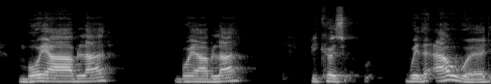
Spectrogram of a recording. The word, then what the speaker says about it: hablar: they'll say voy a hablar, because with our word, if we pronounced hablar in English, we would say hablar, because we do any R word at the end.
